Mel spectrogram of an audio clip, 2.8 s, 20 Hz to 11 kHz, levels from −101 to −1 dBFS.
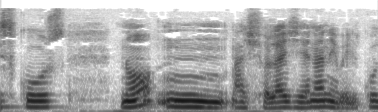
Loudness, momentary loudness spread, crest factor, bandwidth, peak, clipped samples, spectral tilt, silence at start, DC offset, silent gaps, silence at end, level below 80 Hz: -20 LUFS; 9 LU; 14 dB; 8.6 kHz; -6 dBFS; under 0.1%; -7 dB/octave; 0 s; under 0.1%; none; 0 s; -48 dBFS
